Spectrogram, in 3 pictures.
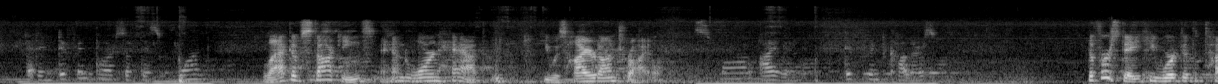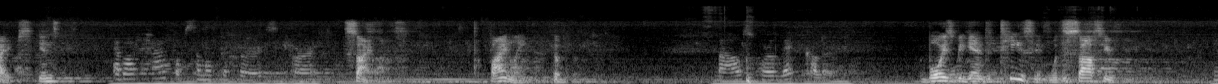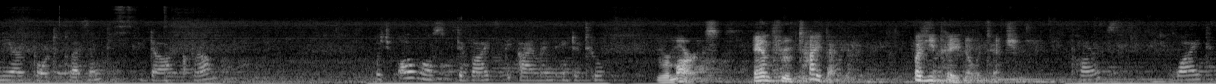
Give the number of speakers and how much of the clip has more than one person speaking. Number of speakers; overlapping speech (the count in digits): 2, no overlap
